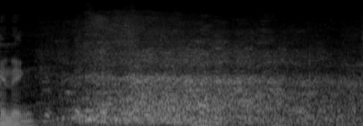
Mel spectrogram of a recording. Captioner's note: laughter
